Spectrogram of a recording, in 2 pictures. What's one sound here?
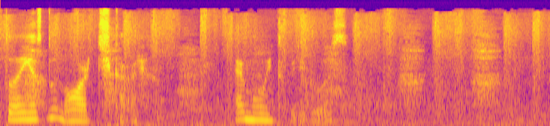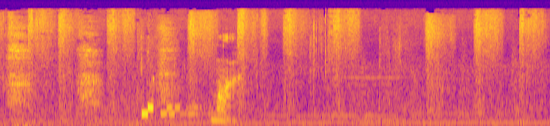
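Footsteps tread steadily over leafy ground.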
